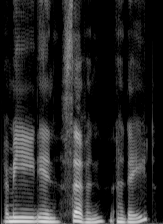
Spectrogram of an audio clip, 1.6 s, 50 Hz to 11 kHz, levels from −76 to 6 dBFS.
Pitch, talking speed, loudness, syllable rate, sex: 190 Hz, 220 wpm, -16 LUFS, 5.0 syllables/s, female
